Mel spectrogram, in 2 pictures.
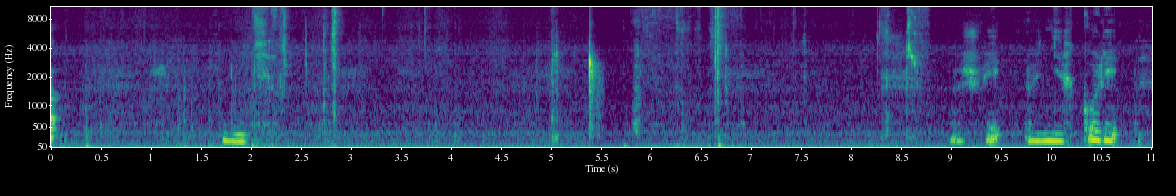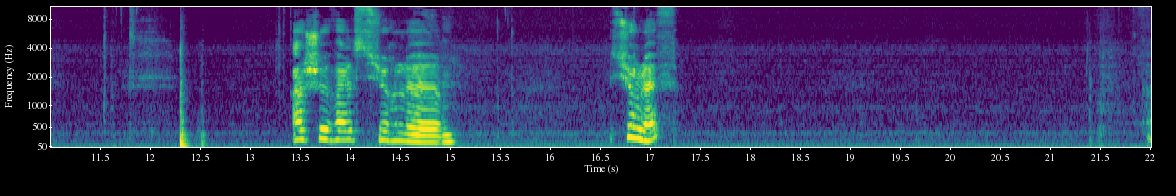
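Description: Paper rustles and taps softly as it is handled.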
